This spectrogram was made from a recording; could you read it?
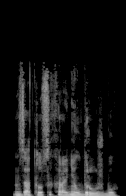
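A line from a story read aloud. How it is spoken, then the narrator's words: Snort. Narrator (Russian): хмыкнул он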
